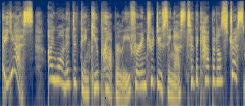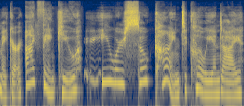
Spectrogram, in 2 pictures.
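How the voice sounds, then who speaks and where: A high, expressively melodic young noblewoman from a fantasy game, gracious and earnest. She speaks slowly and formally, with courtly politeness and old-fashioned phrasing. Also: dry recording, clean studio sound. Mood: courteous. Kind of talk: video game voice acting.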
